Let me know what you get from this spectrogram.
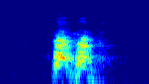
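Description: A German Shepherd puppy gives a quick double bark, two bright yelps run together.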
